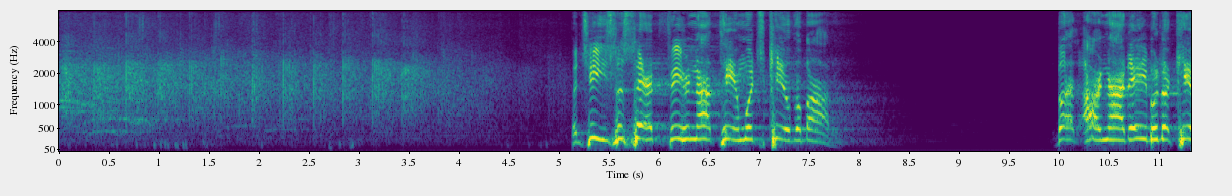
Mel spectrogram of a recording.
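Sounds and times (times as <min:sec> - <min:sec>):
audience clapping hands: 0:00.0 - 0:05.3
speech: 0:05.1 - 0:07.8, 0:10.4 - 0:11.3.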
